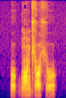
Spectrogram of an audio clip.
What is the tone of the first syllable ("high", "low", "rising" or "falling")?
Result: low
